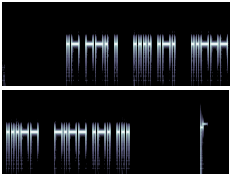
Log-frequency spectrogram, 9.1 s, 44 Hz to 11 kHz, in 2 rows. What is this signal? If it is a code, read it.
Morse code, heard as a keyed tone, about 25 wpm, 700 Hz. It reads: AGE HR 23 YRS
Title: Practice QSO - Exchange 3 - More Info - 25wpm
